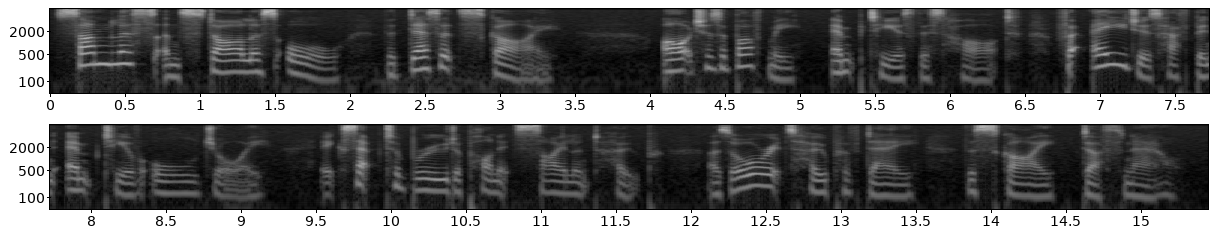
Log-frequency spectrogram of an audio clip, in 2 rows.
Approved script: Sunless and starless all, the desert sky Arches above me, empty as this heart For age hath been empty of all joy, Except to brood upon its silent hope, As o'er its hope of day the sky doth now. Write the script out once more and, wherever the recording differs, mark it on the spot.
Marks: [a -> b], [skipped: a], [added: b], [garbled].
Sunless and starless all, the desert sky Arches above me, empty as this heart For [age -> ages] hath been empty of all joy, Except to brood upon its silent hope, As o'er its hope of day the sky doth now.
